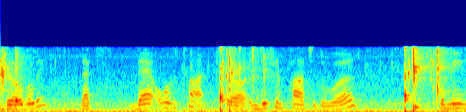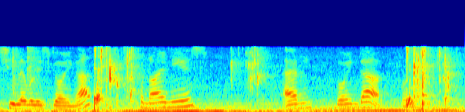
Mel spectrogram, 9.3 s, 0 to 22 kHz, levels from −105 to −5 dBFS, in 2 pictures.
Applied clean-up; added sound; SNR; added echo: none; Splash, splatter; -3 dB; none.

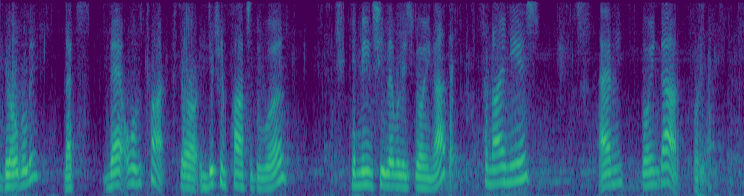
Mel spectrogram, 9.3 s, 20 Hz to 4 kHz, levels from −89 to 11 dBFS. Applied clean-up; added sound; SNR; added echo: neural separator model SepFormer DNS4.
